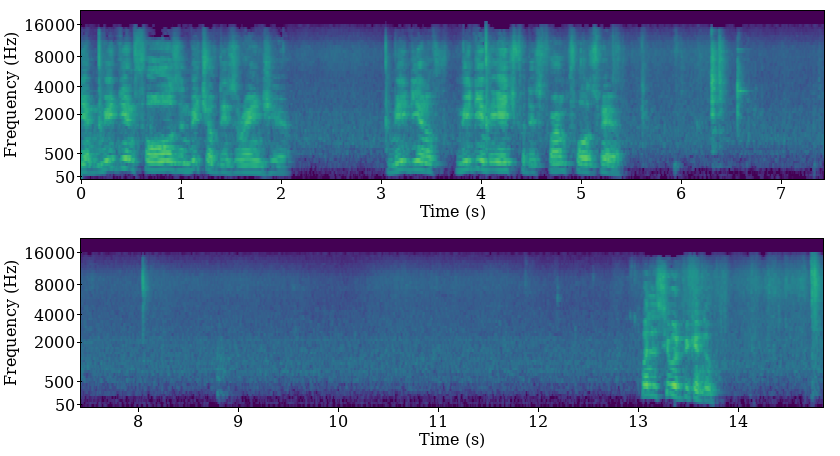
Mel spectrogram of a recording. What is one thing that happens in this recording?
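A man explains calmly, close to a microphone, with long pauses.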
